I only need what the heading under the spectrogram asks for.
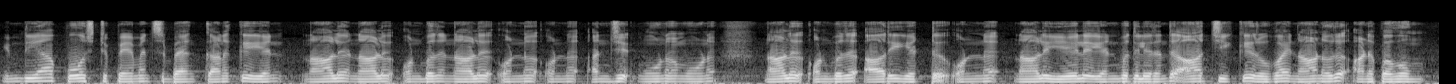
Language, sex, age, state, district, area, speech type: Tamil, male, 18-30, Tamil Nadu, Erode, rural, read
